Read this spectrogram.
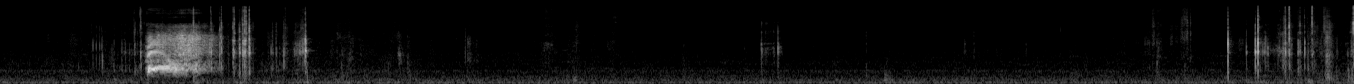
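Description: A plastic medal clicks and snaps into a toy's slot.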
